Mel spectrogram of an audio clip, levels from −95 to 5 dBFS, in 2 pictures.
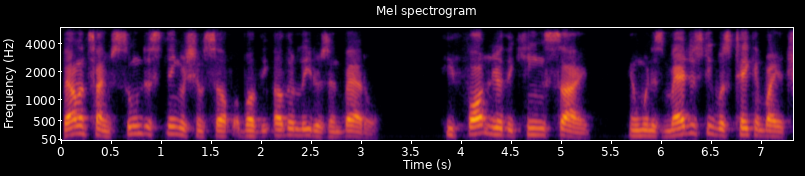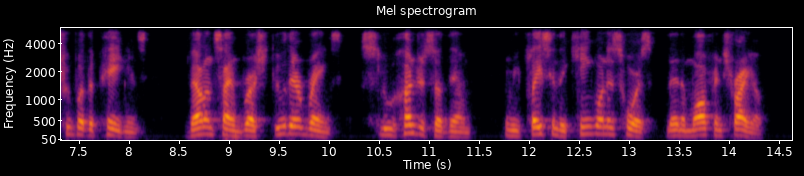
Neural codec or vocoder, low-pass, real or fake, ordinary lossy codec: none; 5.4 kHz; real; Opus, 16 kbps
